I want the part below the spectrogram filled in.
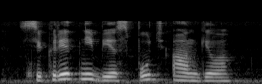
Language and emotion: Russian, neutral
